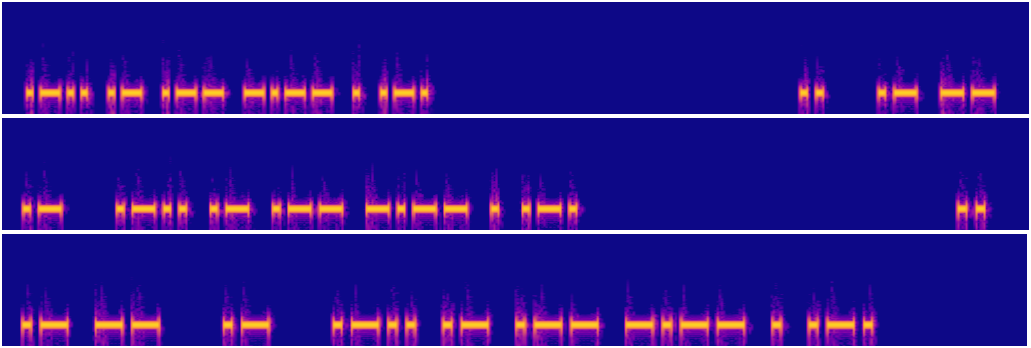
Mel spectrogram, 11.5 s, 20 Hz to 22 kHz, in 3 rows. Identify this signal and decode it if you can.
Morse code, heard as a keyed tone, about 43 wpm, 700 Hz. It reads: LAWYER I AM A LAWYER I AM A LAWYER
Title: Speed-Racing Common QSO Phrases - 35wpm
